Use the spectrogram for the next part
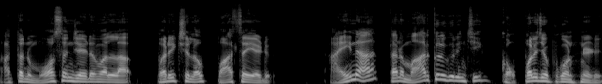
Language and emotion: Telugu, disgusted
